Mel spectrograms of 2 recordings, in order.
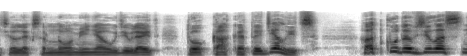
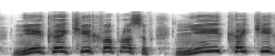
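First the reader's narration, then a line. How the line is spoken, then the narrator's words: Shout. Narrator (Russian): закричал Шастер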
